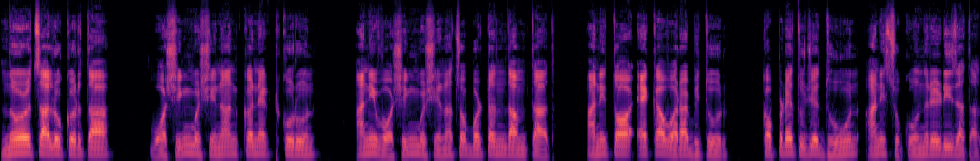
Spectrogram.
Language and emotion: Goan Konkani, neutral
